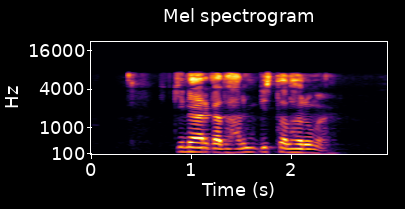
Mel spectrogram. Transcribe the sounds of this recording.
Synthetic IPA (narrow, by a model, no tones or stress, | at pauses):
kinaɾkad̪ʱaɾmikist̪ʰʌlɦʌɾuma̰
